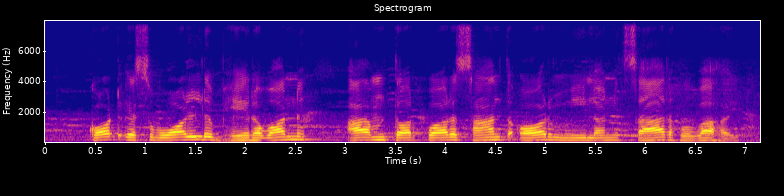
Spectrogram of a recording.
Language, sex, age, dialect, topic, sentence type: Magahi, male, 18-24, Western, agriculture, statement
